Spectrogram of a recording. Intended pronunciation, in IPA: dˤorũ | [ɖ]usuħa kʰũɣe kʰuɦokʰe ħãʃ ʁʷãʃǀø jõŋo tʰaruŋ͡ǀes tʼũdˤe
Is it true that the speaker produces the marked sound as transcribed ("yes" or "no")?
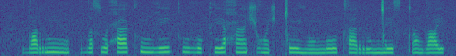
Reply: no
